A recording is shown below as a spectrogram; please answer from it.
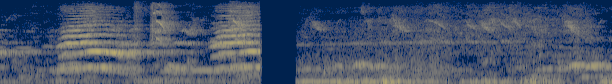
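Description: Two pitched calls with rising and falling pitch in the first half, then the sound cuts out abruptly for a moment. After the cut, faint birds chirp, in many short falling notes.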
